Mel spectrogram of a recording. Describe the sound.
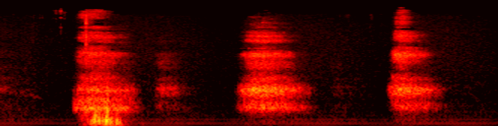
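Breathy, warm exhalations onto a cold stethoscope to heat it: three soft, voiced huffs with a brief faint puff after the first, quiet and on their own.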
